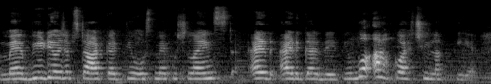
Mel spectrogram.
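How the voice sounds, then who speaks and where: Over noticeable background noise, a woman speaks at a high pitch and a fairly slow pace. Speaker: vlogger and story writer. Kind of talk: casual storytelling vlog. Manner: conversational, repeats filler words.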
